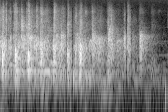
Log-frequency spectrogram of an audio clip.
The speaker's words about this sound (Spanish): Debo dar un aplauso al Señor. Dele fuerte ese aplauso.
